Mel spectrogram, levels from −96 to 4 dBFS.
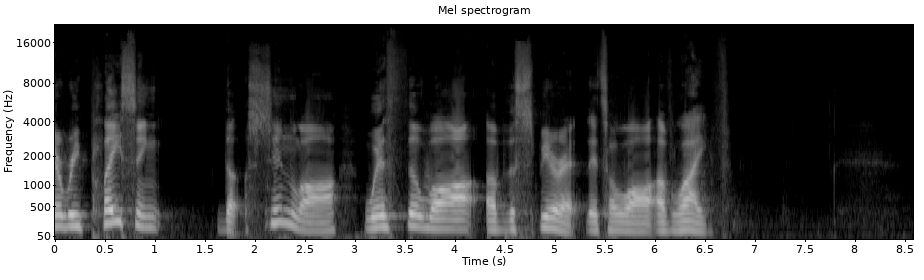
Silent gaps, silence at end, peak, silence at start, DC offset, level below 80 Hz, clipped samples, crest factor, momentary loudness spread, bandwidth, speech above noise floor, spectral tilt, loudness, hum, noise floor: none; 2.05 s; -16 dBFS; 0 s; under 0.1%; -70 dBFS; under 0.1%; 18 dB; 10 LU; 16 kHz; 50 dB; -6 dB/octave; -33 LUFS; none; -81 dBFS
